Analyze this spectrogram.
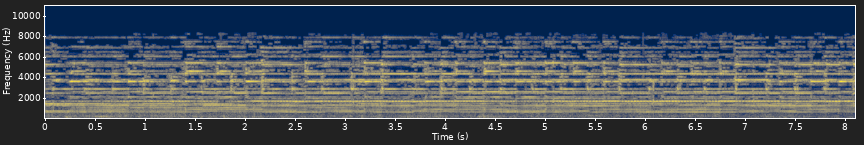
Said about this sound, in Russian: Может быть, у кого-то что-то там шевельнется внутри, придет к вере. Хотя бы даже если один придет к вере, благодаря колокольному звону, это уже хорошо.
